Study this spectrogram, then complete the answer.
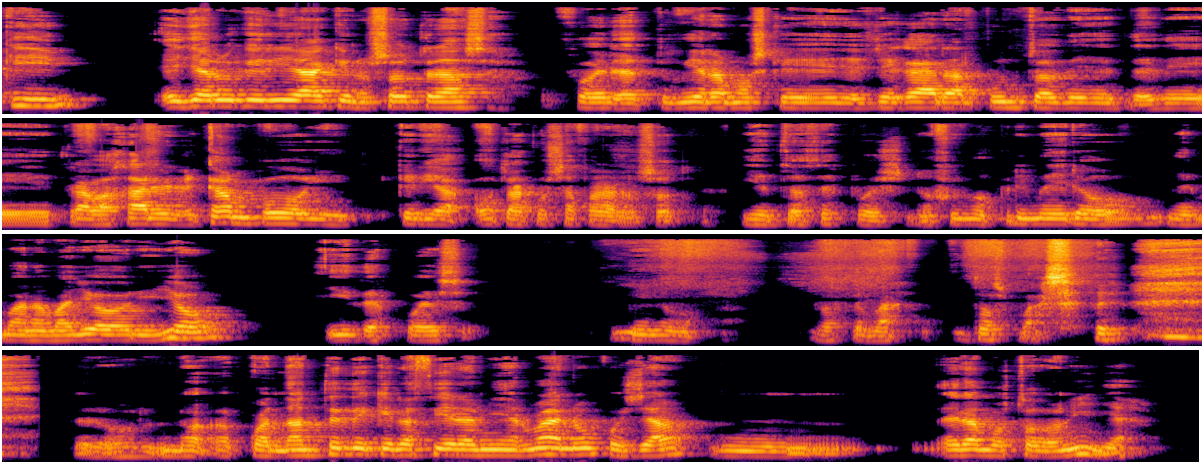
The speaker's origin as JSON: {"language": "Spanish", "town": "Manresa", "region": "Catalonia", "country": "Spain", "tie": "born or raised there", "also_born_or_lived": "Gorafe", "said": "Y bueno, cuando tenía 6 años y medio, pues mi madre nos llevó a Manresa."}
